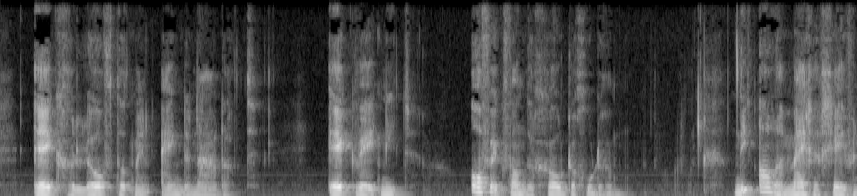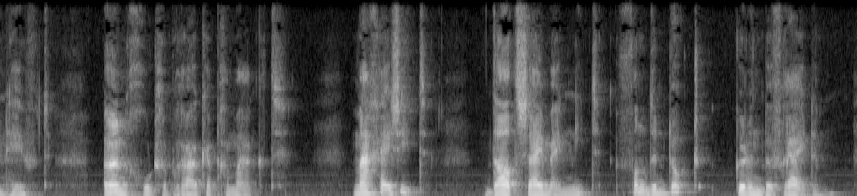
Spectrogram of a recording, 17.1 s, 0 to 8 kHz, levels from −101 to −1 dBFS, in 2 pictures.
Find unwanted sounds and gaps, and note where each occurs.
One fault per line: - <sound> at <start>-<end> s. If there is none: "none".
none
